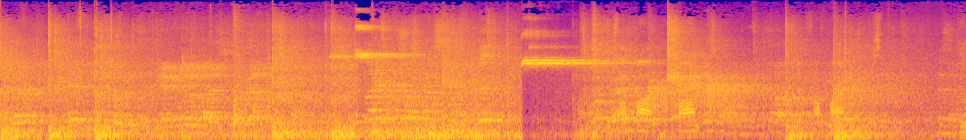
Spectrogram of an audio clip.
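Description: A basketball bouncing on a wooden gym floor during play, with sneakers squeaking and players' voices echoing in a large hall. A steady whistle blast, likely the referee's, sounds for about a second a little past the halfway point.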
